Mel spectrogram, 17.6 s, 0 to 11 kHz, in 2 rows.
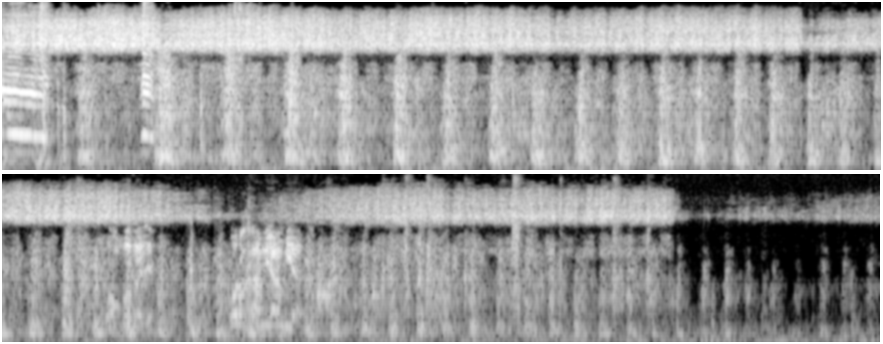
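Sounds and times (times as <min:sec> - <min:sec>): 
train chugging: 0:00.0 - 0:17.5.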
